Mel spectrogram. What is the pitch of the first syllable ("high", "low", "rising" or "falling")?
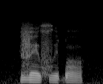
low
